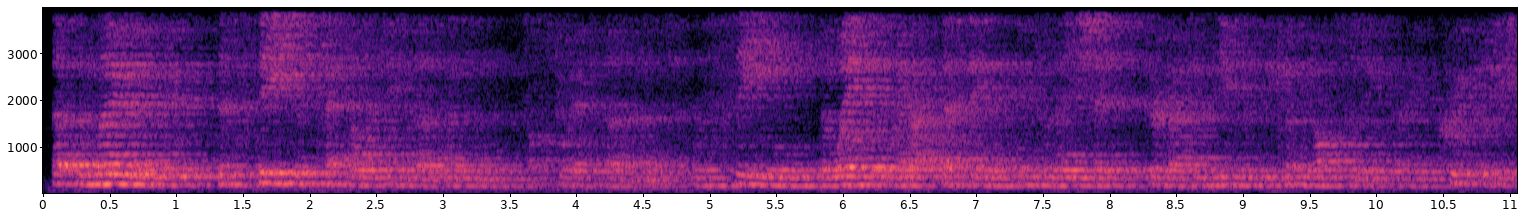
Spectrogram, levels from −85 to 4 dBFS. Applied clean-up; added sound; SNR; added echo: none; none; none; reverberation time 1.9 s.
